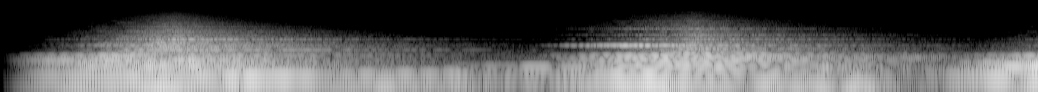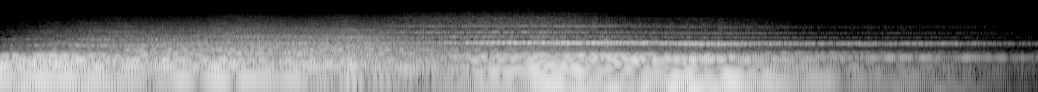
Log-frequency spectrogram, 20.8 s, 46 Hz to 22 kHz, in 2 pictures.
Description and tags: Atmospheric Pad (103BPM)
A pad made in NI Massive. Hope you enjoy.
sci-fi, pad, dark, Major, C, 103BPM, cinematic, synth, horror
